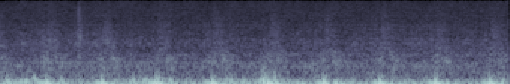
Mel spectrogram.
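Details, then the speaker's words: Honda Accord petrol engine idling with an uneven, lumpy beat from a misfire, still present after another garage's tune-up; likely ignition-related, with the computer probably shutting off that cylinder's injector. "certainly hear the misfire but i think that's because it's doing an injector shutdown"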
